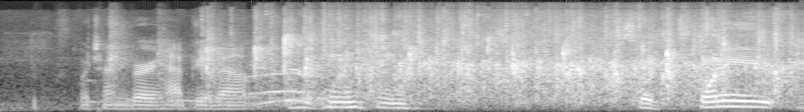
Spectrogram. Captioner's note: applause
